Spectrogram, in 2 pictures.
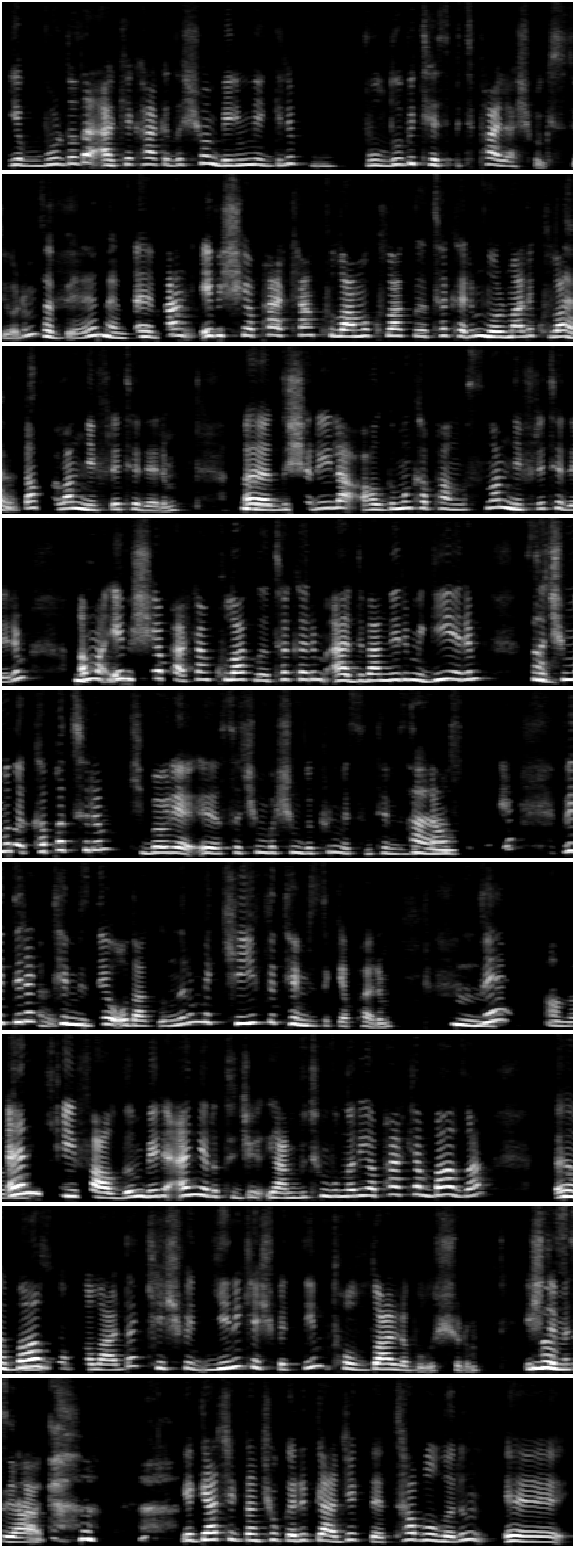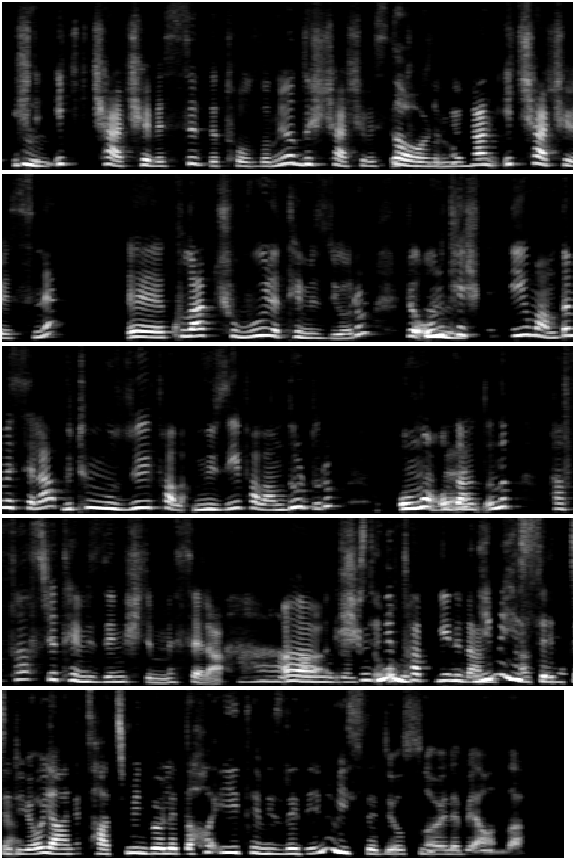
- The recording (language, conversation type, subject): Turkish, podcast, Çalışma ortamı yaratıcılığınızı nasıl etkiliyor?
- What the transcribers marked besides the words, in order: other background noise; tapping; chuckle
